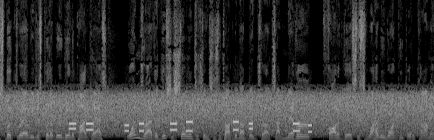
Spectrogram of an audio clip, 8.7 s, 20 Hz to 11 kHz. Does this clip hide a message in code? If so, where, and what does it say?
Yes: DTMF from 1.4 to 6.2 s, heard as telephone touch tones, dialled by hand, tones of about 110 ms, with phone line noise and speech in English. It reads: 08 45 86 90 51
